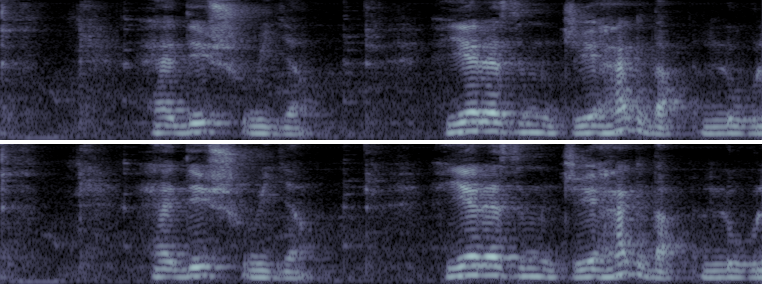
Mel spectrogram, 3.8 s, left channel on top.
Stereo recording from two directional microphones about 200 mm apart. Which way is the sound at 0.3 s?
15° right (ahead or behind).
